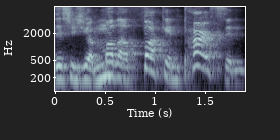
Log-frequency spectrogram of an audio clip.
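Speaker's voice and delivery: angry, heated voice. Speaker talking about the twin flame dynamic, angry. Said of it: "I'm angry".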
